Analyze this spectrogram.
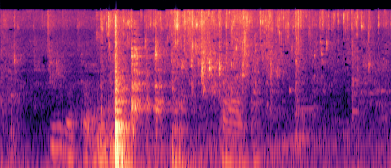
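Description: Water pours from a pot and splashes into a metal sink.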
